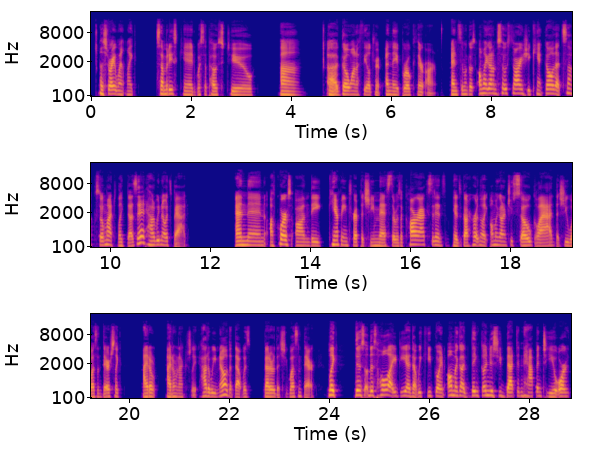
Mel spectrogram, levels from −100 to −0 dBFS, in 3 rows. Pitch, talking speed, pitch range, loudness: 170 Hz, 250 wpm, 155-190 Hz, -25 LUFS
